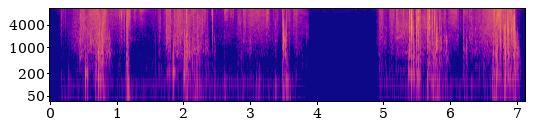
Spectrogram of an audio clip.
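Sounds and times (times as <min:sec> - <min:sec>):
book browsing: 0:00.5 - 0:03.7, 0:05.0 - 0:07.0.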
